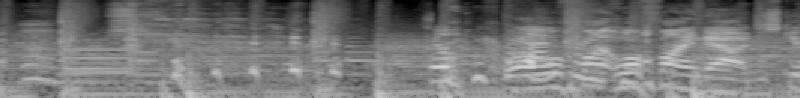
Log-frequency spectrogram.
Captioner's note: laughs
